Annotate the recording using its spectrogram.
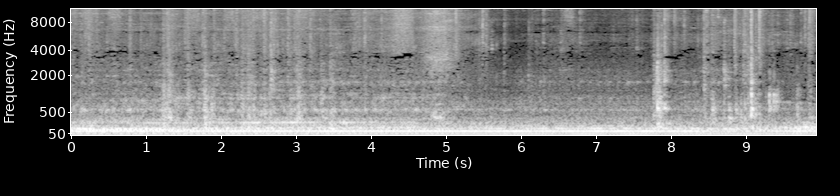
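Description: A car passes by.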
